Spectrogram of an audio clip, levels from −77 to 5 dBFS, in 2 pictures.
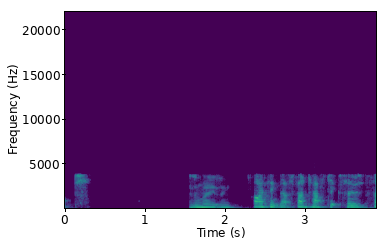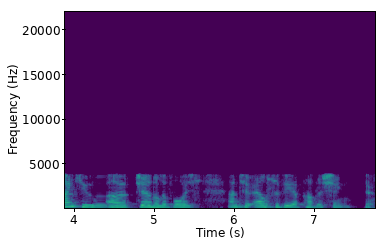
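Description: Throughout, the speech is coded with the iLBC codec. Nothing above 4 kHz survives, and the voice sounds plainly rough and synthetic. This fits the 15.2 kbps, 20 ms mode.

From 1.26 to 1.59 s, lost iLBC frames leave a 320 ms gap before "amazing I think that's." The decoder repeats the last pitch cycle mixed with noise, so a buzzy vowel is held. A shorter 100 ms loss at 4.30 to 4.42 s sounds the same. Speech recovers at once.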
